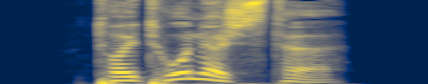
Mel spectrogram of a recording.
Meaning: inflection of teutonisch: 1. strong/mixed nominative/accusative feminine singular superlative degree 2. strong nominative/accusative plural superlative degree
- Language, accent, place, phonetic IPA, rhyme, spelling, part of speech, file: German, Germany, Berlin, [tɔɪ̯ˈtoːnɪʃstə], -oːnɪʃstə, teutonischste, adjective, De-teutonischste.ogg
